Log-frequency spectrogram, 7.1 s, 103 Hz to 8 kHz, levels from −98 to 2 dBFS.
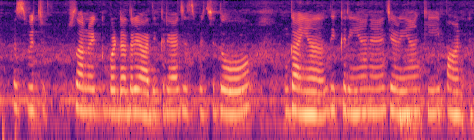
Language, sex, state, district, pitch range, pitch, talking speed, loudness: Punjabi, female, Punjab, Pathankot, 240-260 Hz, 250 Hz, 170 wpm, -16 LUFS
